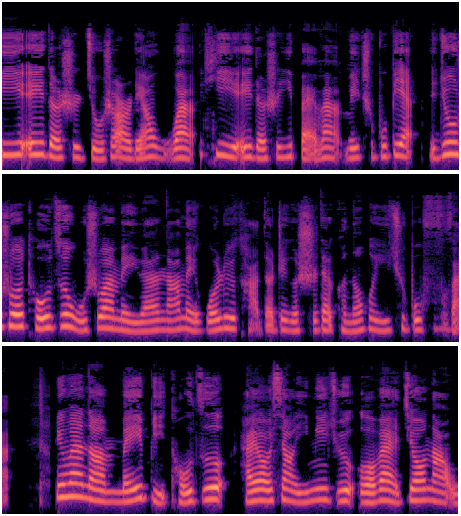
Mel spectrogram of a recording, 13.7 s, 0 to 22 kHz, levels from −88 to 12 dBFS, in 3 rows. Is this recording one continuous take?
no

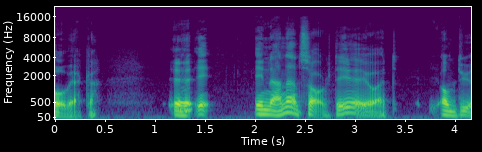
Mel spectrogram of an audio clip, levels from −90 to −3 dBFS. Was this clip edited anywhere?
no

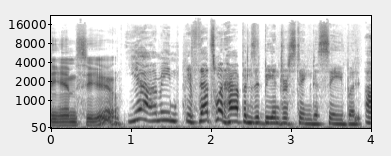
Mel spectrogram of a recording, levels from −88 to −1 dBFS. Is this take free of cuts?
yes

